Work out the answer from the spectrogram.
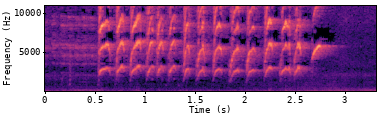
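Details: Vigorous Greater green leafbird song meant to spur other birds into singing: a fast, steady run of about a dozen bright, ringing chirps ending in a higher upslurred note.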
